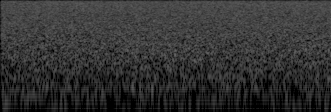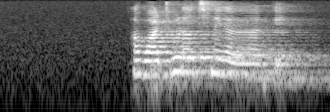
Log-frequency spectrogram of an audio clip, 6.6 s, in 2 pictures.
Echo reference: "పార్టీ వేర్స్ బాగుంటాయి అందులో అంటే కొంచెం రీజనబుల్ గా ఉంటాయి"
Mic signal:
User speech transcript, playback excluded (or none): అవార్స్ కూడా వచ్చినాయి కదా దానికి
